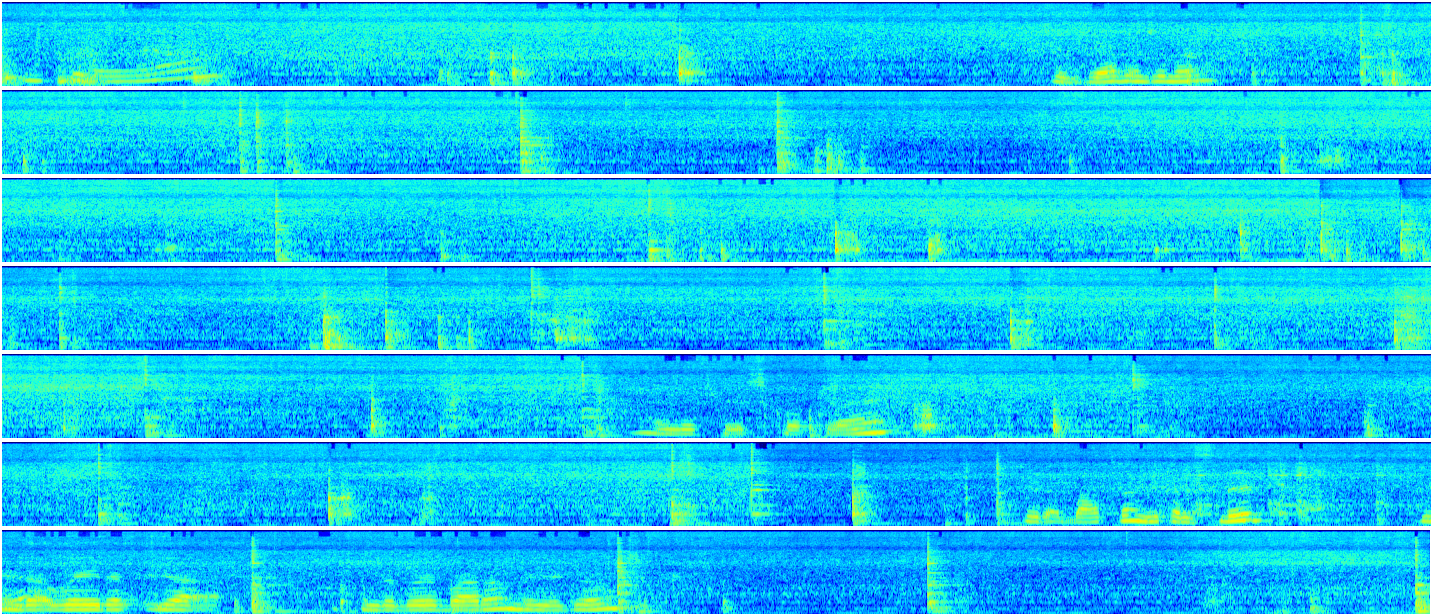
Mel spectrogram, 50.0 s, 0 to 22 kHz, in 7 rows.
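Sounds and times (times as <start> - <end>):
beef sizzling in a pot: 0.0 - 50.0
spoon scraping against pot: 23.0 - 24.5, 32.5 - 34.6, 41.5 - 42.8.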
